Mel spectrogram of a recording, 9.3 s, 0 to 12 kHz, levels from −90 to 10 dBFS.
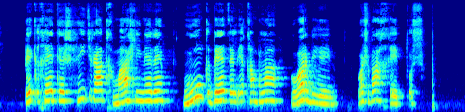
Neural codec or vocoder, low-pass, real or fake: none; 10.8 kHz; real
